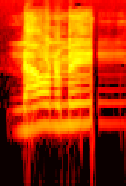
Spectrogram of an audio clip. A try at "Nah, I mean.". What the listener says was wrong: putting too many syllables in there. It's, nah, man.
